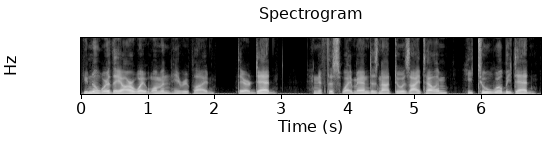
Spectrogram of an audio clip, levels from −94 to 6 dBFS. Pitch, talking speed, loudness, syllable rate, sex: 125 Hz, 250 wpm, -17 LUFS, 6.3 syllables/s, male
